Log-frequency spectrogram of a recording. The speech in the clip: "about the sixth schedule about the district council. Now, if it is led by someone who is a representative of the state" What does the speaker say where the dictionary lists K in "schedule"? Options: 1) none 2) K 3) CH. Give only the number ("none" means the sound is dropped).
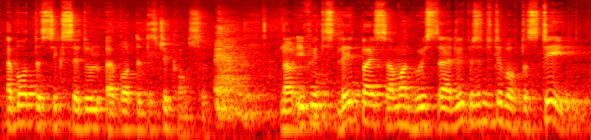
1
